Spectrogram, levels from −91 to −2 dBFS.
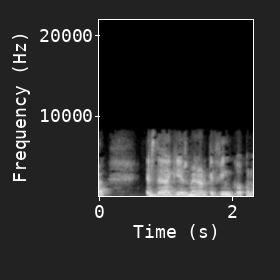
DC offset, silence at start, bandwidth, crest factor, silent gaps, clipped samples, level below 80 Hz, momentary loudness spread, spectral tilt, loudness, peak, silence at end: under 0.1%; 0 s; 8.6 kHz; 14 dB; none; under 0.1%; -62 dBFS; 11 LU; -5 dB/octave; -14 LUFS; -2 dBFS; 0 s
